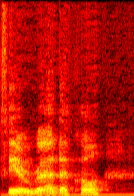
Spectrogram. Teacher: this t becomes more like a d it's a flap because it's between the two vowels and it's not followed by a stressed syllable and then we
